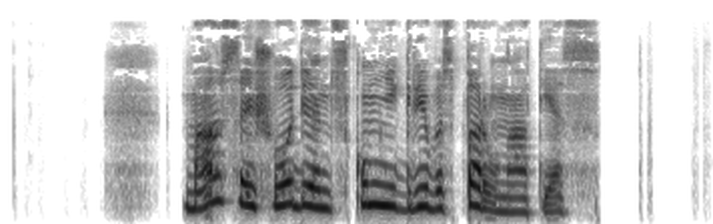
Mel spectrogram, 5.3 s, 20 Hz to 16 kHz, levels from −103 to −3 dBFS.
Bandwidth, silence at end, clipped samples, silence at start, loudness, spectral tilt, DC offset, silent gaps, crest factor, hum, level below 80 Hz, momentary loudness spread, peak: 11.5 kHz; 0.9 s; under 0.1%; 1.4 s; -17 LUFS; -2.5 dB/octave; under 0.1%; none; 18 dB; none; -76 dBFS; 11 LU; 0 dBFS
